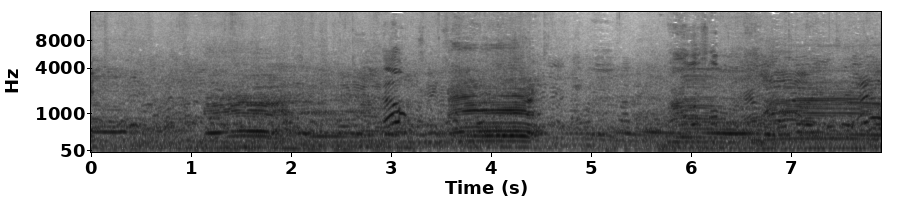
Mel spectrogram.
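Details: Sahiwal bull calves at a cattle market, bought by a farmer from Mymensingh, Bangladesh, on 19 April 2025. Several drawn-out, wavering moos rise and fall, one around each of the second, fourth and seventh seconds, over a steady crowd murmur of the market.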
